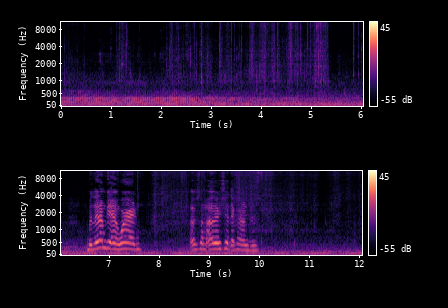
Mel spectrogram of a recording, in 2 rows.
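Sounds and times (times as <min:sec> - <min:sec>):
chewing and food crackles: 0:00.0 - 0:06.6
steady low hum: 0:00.0 - 0:12.0.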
